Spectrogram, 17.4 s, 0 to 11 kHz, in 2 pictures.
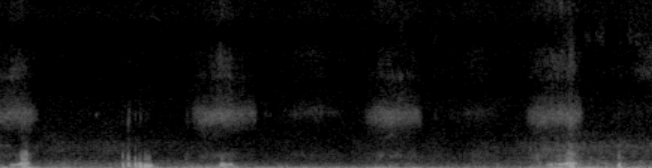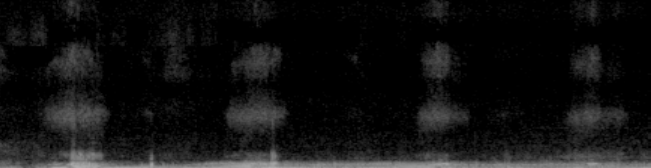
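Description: Soft, rhythmic snoring breaths from a sleeping cat, about 27 a minute, with faint room noise; ordinary snoring.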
